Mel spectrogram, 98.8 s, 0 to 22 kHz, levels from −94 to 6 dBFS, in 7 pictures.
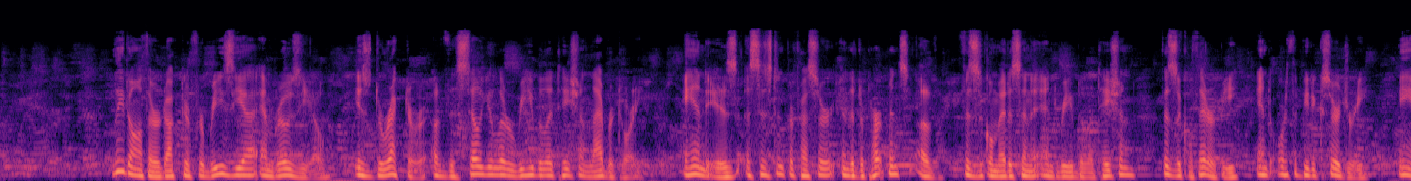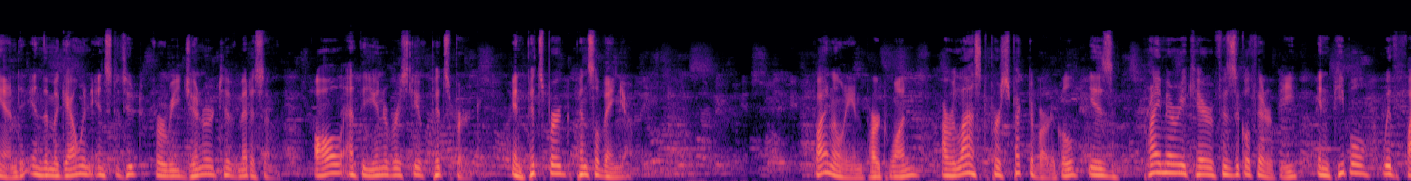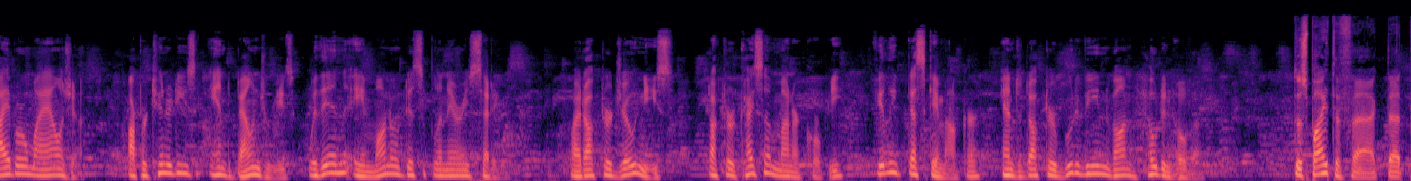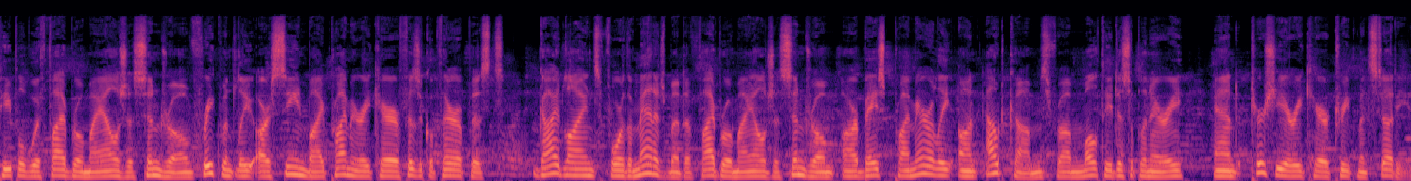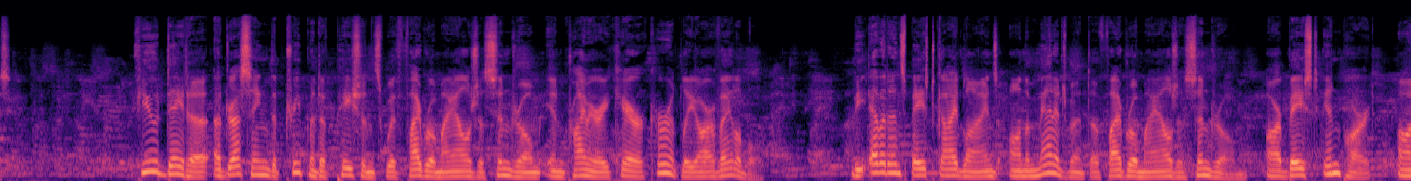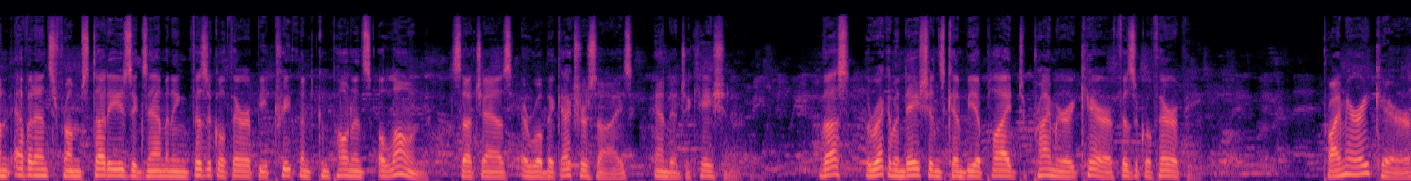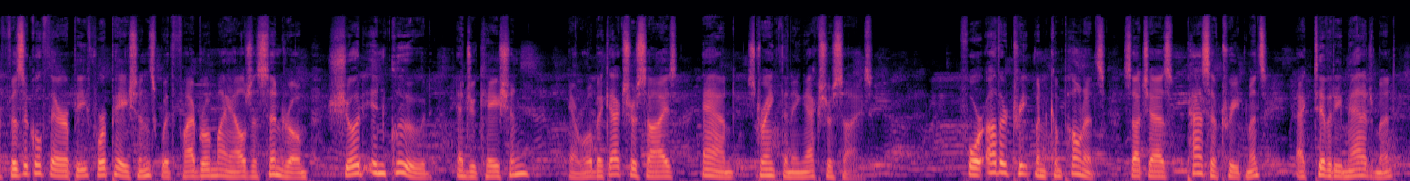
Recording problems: chatter from many people; noticeable; throughout; 20 dB below the speech

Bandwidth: 15 kHz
